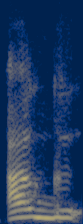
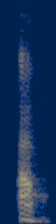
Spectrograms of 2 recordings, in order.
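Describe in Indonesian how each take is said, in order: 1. Suku kata ini berakhir dengan bunyi g bersuara. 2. Suku kata ini berakhir dengan bunyi k biasa. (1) "Bukan ag, pakai G" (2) "tapi K langsung"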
